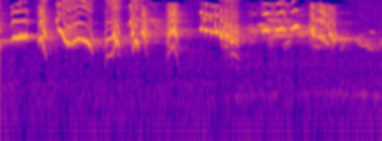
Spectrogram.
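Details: Female white-rumped shama in song meant to set off singing males; loud, rapid sequence of sweet whistled and trilled notes, quick slurs and sharp chips packed closely together without pause.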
